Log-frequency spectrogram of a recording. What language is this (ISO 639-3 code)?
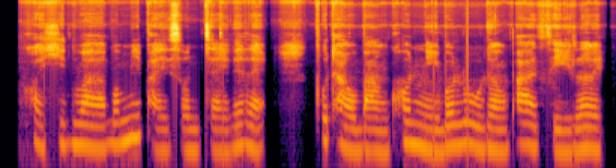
tha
